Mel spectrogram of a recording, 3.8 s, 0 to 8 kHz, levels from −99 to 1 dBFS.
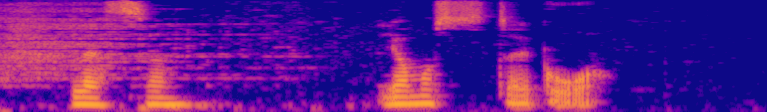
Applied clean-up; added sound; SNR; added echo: classical method Wiener filter.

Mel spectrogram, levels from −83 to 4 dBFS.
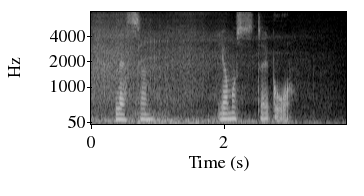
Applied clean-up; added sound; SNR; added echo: none; Boom; 7 dB; none.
